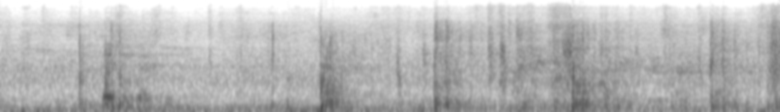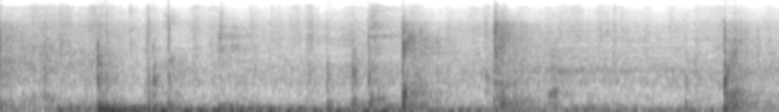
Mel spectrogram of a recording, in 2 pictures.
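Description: Padel rackets strike a ball with sharp pops, back and forth.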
